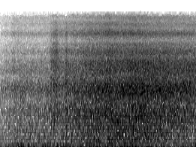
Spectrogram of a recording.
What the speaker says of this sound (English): First wave's coming up.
